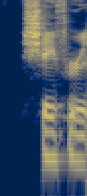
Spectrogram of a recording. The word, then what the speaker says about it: Sheaffer: Sheaffer is spelled S H E A F F E R.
